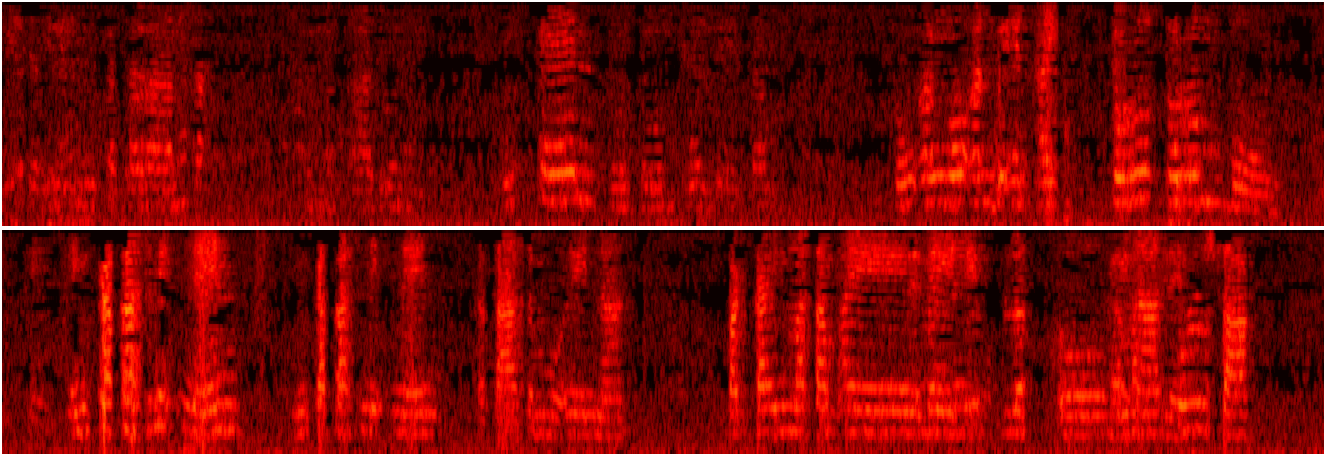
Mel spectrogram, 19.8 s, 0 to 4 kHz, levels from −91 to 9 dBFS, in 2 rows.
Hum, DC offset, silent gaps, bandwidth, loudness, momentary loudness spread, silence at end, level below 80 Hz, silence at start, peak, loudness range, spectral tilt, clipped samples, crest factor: none; under 0.1%; none; 4 kHz; -45 LUFS; 21 LU; 0 s; -68 dBFS; 0 s; -22 dBFS; 9 LU; -1 dB/octave; under 0.1%; 26 dB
